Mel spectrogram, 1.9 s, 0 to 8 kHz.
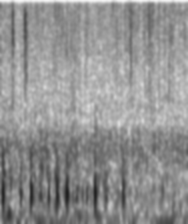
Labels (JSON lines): {"label": "biophony, pulse", "recorder": "SoundTrap 500"}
